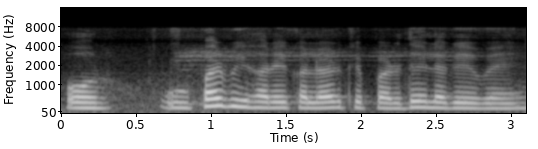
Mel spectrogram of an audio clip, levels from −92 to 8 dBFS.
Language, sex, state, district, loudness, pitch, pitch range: Hindi, female, Madhya Pradesh, Bhopal, -18 LUFS, 190 Hz, 185-200 Hz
